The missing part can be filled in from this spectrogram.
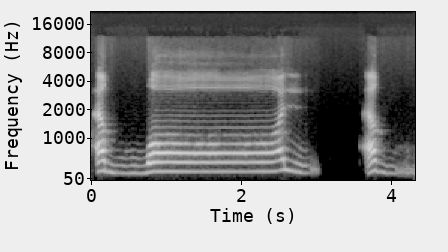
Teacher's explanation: طيب هنا عندنا في الضالين نأتي للتهجي، نقول همزة وصل تسقط وصلا نبدأ بها آ، لام شمسية مدغمة في الضاد المفتوحة، الضا ألف مد لازم كلمي مثقل ست حركات، لام شدة وكسرة.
